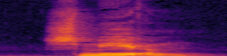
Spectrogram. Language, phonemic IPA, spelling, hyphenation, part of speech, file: Dutch, /ˈsmeːrə(n)/, smeren, sme‧ren, verb / noun, Nl-smeren.ogg
- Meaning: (verb) 1. to smear, to rub a substance 2. to make, to butter 3. to grease, to oil, etc. (to make run more smoothly) 4. to corrupt, to pay off, to bribe 5. to get out, to make one's getaway, to leave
